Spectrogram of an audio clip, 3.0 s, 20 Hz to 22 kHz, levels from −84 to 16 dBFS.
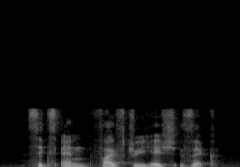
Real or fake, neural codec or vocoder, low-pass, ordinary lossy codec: fake; codec, 16 kHz, 2 kbps, FunCodec, trained on LibriTTS, 25 frames a second; none; none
